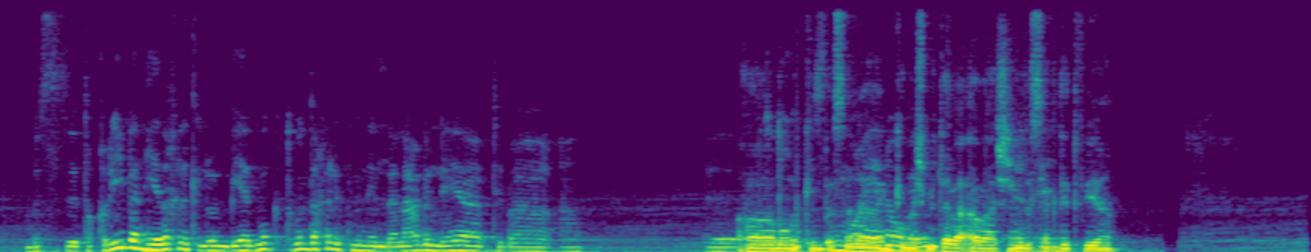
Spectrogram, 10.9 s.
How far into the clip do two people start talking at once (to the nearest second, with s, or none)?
6 s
